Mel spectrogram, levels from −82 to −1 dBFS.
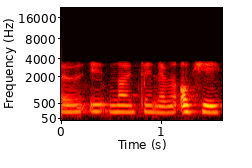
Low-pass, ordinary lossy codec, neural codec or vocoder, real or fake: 3.6 kHz; none; none; real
